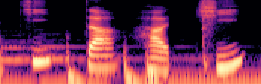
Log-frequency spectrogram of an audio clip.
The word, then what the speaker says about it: Kitahachi: Et c'est Kitachi qu'on prononce bien Kitachi.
